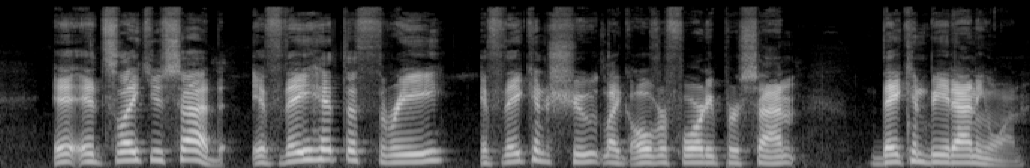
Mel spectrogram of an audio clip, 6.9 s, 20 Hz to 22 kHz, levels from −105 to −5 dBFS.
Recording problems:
none

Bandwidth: 18 kHz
